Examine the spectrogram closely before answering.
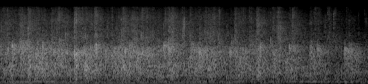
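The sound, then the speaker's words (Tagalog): Applause from a church audience during a Christmas-season worship service: dense, steady clapping that holds evenly for several seconds and then eases off slightly near the end. “Come on, palakpakan mo yung Panginoon.”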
